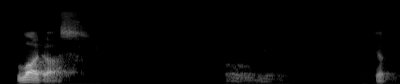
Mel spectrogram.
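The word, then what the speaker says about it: λόγος: Logos. Oh, yeah. Yep, like the computer Bible program.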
